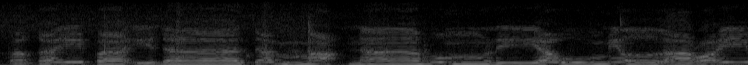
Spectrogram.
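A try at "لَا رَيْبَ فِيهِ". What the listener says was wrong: Mana panjangin la raiba fi.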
